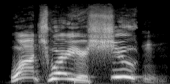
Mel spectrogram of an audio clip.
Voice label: friendly fire, voice, biker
